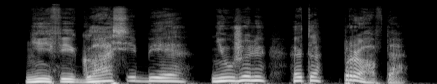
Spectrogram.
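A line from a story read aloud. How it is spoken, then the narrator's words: Excited, breathless. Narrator (Russian): взволнованно выдохнула Адель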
